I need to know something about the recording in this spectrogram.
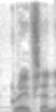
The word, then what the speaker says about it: Gravesend: One is I mispronounced the town Gravesend. I read it like it was some town in Scandinavia, but no, Gravesend is in good old Kent, England.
